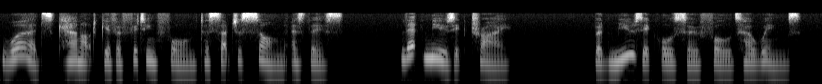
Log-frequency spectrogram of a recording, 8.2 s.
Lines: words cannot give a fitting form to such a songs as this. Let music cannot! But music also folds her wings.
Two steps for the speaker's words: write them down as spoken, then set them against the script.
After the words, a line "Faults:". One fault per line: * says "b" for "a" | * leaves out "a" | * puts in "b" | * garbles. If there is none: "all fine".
words cannot give a fitting form to such a song as this. Let music try! But music also folds her wings.
Faults:
* says "song" for "songs"
* says "try" for "cannot"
